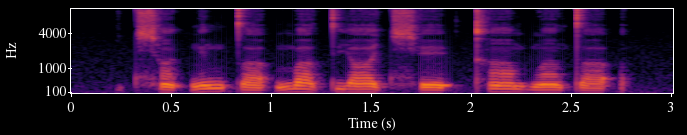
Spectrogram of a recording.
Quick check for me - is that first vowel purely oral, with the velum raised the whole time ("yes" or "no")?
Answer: no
